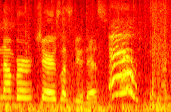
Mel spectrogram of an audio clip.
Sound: screams

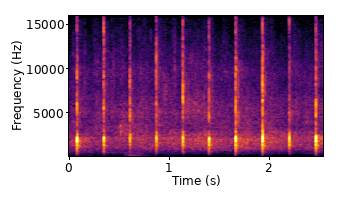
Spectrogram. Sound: audience applauding

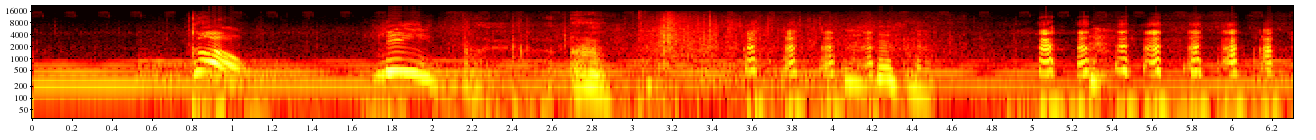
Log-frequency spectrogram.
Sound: laughing

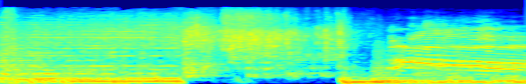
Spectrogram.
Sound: vomit splashing in toilet; exclaim

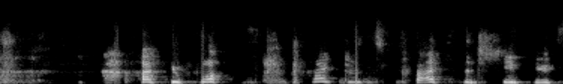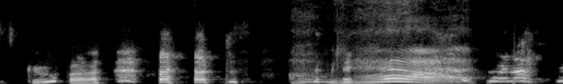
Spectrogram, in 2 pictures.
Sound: laughs

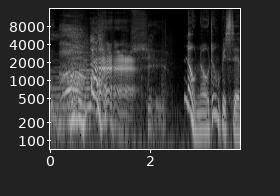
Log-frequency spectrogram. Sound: whispers; gasps

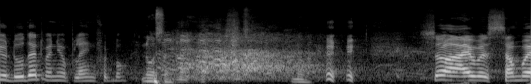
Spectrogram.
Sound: laughter

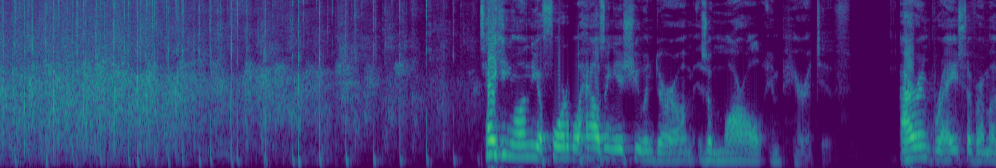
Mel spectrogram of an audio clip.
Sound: applause

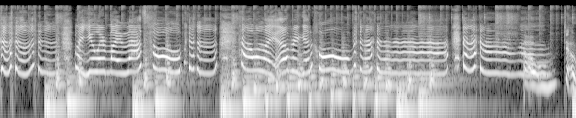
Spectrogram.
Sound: sob

